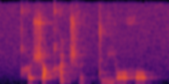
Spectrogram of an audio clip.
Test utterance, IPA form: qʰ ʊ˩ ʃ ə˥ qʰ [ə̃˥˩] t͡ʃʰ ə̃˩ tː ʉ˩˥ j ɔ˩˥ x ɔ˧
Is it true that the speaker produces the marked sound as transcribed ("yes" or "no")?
no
